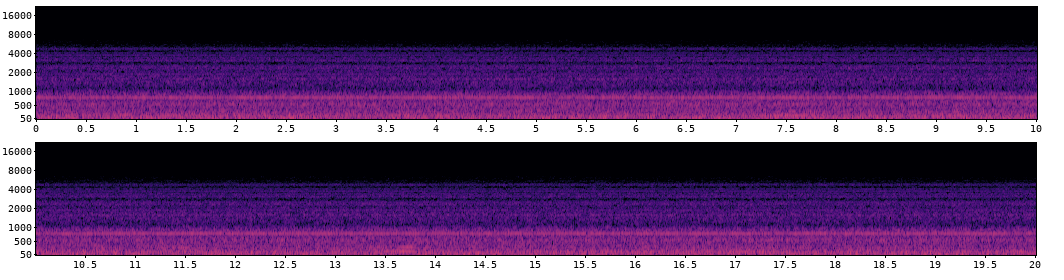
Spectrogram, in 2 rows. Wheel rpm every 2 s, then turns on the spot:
0, 0, 0, 0, 0, 0, 0, 0, 0, 0.
none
